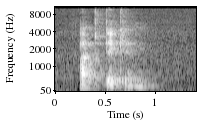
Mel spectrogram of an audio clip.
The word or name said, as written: abdecken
